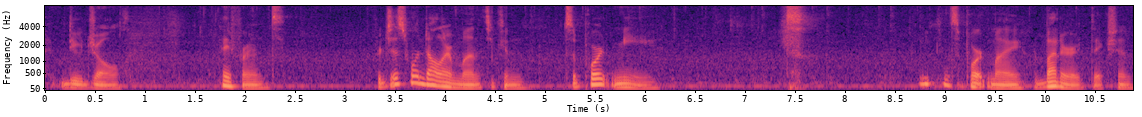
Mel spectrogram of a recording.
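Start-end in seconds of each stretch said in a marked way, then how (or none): 1.7-10.9 silky, smooth, light, easy voice. Asked to do Joel's outro, doing Joel's smooth voice. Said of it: "He has a very smooth voice".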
